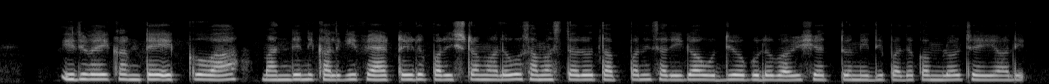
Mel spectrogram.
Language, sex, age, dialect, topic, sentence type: Telugu, female, 36-40, Telangana, banking, statement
